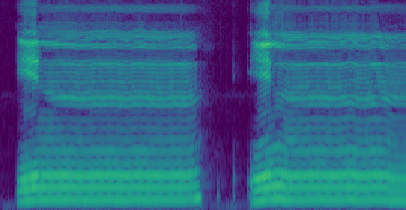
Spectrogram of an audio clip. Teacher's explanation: suara nunnya dimasukkan ke rongga hidung kita karena dia gunah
